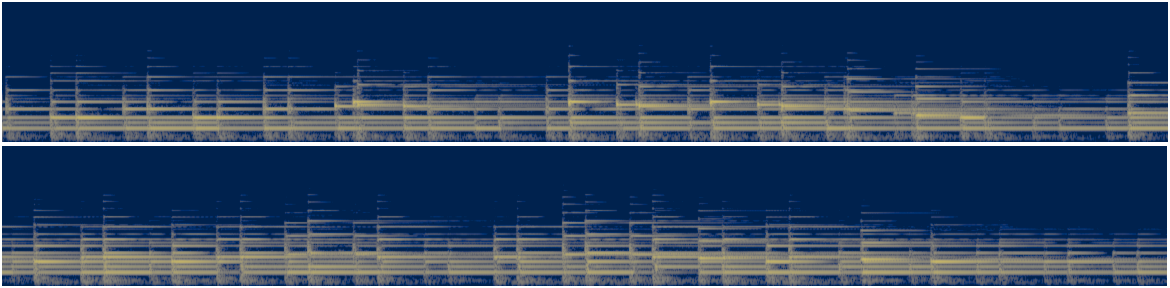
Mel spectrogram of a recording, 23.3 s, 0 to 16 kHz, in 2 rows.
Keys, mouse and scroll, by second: 1.8-5.3 drag, 1.8 typing, 5.9-10.1 drag, 5.9 typing, 7.4 typing, 13.5-16.1 drag, 16.1-17.4 drag, 17.4 Up, 19.6 ctrl+space, 19.8 ctrl+click, 20.0 ctrl+space, 20.9-23.3 drag.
